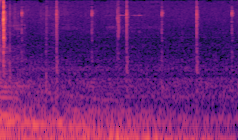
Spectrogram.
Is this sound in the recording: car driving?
yes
